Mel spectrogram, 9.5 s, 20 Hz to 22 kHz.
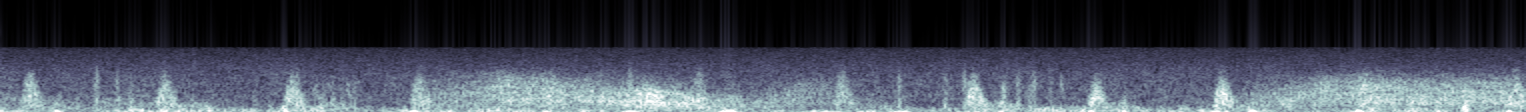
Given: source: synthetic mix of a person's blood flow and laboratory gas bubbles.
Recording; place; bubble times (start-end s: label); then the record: Doppler ultrasound of blood flow; subclavian vein
1.93-2.25 s: bubbles
From the record:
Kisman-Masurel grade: 111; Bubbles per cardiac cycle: 1 to 2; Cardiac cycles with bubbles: 1 to 10%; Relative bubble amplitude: barely perceptible (0.100 to 0.250); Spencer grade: 1 (occasional bubble signal discernible with the cardiac motion signal, with majority of cardiac periods free of bubbles); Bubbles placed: anywhere in the cardiac cycle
